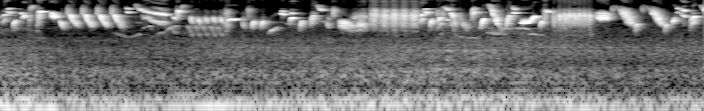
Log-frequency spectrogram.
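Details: European goldfinch kept in captivity with a hybrid companion, delivering a long, energetic warbling song of quick liquid twitters, buzzy rattles and high tinkling notes, running almost unbroken throughout.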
